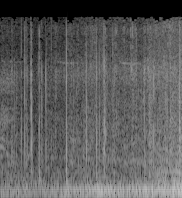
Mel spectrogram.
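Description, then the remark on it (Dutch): Steady rain patters down, a dense hiss of drops with scattered sharper taps, continuing evenly and slightly swelling toward the end, with a low rumble underneath. “Dus de algehele sfeer is nog niet neergeslagen van oh, oh, oh, het regent?”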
